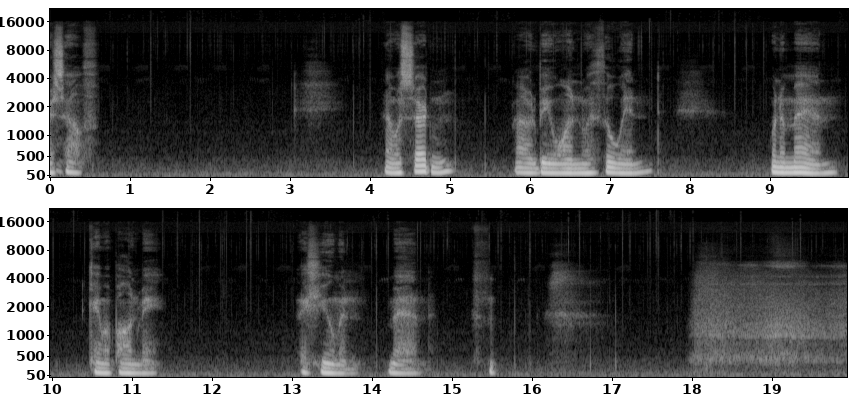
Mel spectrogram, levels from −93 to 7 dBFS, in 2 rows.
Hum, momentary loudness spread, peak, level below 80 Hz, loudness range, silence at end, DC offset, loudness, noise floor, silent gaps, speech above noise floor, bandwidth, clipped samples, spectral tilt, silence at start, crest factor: none; 23 LU; -6 dBFS; -54 dBFS; 18 LU; 0 s; under 0.1%; -23 LUFS; -52 dBFS; none; 31 dB; 14.5 kHz; under 0.1%; -6.5 dB/octave; 0 s; 20 dB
